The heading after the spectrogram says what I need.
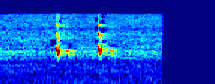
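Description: An Andean goose gives two short, high whistled notes about a third of a second apart, over faint background hiss.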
